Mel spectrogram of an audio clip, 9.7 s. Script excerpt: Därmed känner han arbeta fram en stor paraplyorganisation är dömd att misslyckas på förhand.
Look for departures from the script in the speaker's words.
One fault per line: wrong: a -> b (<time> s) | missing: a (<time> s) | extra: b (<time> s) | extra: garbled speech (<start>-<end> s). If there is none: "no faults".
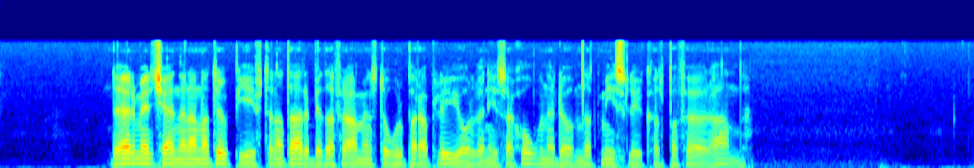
extra: att uppgiften att (2.0 s)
